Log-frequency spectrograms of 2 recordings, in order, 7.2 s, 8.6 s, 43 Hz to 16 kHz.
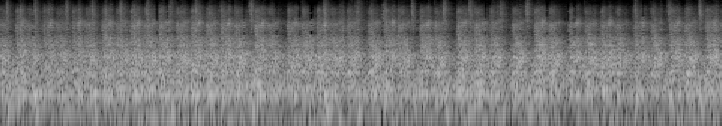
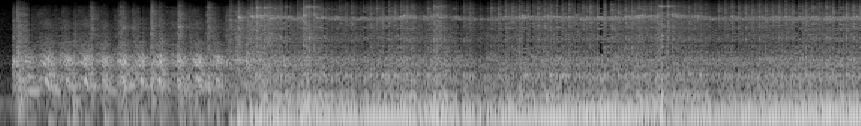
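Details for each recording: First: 1967 VW Bug, big-bore 2387cc engine, cold day (~15°F), after fuel delivery fix: steady fast cranking with uneven pops, never catches to idle; spark weak, owner suspects ignition, plans new ignition parts and plug check. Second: VW Beetle cold start at about 15°F on a snowy morning: brief crank then steady even low idle; normal healthy cold start and idle.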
